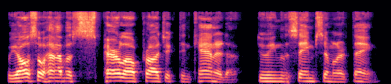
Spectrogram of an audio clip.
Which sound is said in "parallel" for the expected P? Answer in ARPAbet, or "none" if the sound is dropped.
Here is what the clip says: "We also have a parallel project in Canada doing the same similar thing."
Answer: P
